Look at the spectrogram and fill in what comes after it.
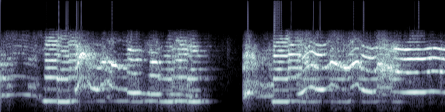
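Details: Staffordshire Bull Terrier. A Staffordshire Bull Terrier gives long, wavering howls that bend up and down in pitch. A clarinet holds sustained notes underneath, with a short break in the middle.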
